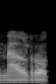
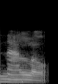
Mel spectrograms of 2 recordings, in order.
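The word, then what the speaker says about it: 난로: itu nya adalah nanro berarti dibacanya gimana nalro Nal Nalo Iya Nalo ya bukan nalro tapi Nalo seperti itu Oke sampai sini bisa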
